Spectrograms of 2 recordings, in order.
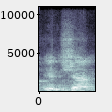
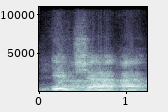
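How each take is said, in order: First: The word ends short, with no final glottal stop. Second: The word ends with a glottal stop and vowel. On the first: The speaker calls it wrong. "Orang sering baca bukan insya'a tapi apa? Insya tuh" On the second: The speaker calls it right. "Yang benar dibaca insya'a"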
